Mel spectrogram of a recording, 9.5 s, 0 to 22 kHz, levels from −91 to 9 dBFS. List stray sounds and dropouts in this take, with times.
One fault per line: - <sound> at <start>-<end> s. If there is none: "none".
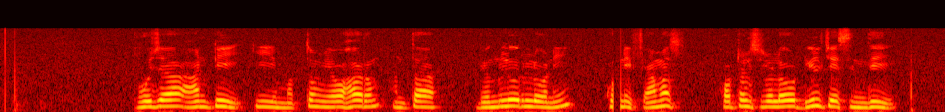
- dropout at 6.1-6.2 s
